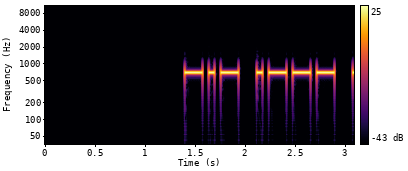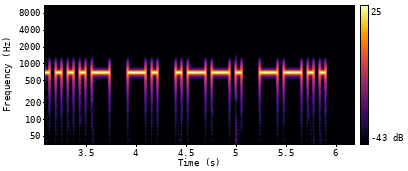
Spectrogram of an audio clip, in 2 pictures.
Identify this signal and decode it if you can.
Morse code, heard as a keyed tone, about 20 wpm, 700 Hz. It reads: KJ4NPZ
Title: Speed Racing - USA 2x3 Call Signs 17wpm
